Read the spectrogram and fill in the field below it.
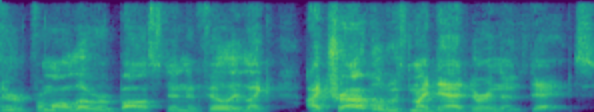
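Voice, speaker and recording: In an American accent, a man with an unremarkable speaking voice and a fairly high pitch talks at a moderate pace. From US South, Georgia. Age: 40s. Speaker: son of a famous wrestler. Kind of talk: interview.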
